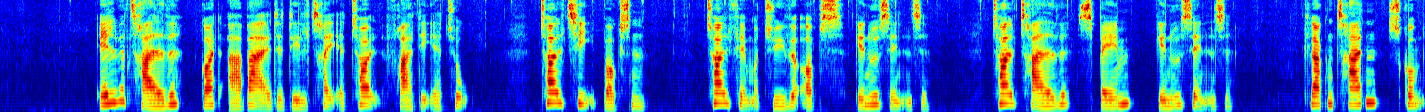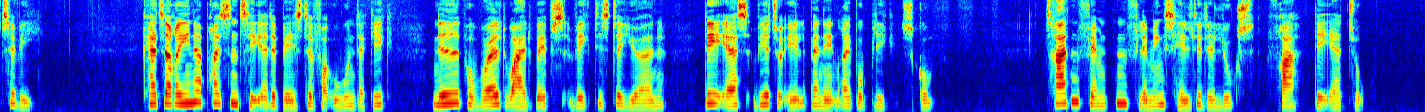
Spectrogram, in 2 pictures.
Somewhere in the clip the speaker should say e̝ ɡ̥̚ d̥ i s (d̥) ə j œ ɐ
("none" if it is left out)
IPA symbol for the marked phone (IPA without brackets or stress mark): d̥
